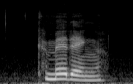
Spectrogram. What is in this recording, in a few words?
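"committing", US English; pronunciations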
